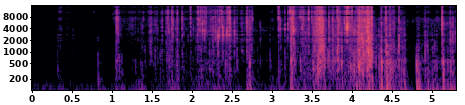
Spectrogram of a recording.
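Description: A foil wrapper crinkles and rustles loudly as hands tear it open.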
